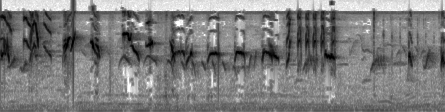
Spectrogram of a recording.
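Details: Greater green leafbird worked up by a rival's presence pours out varied song: rough chattering phrases, looping whistles, a brief rapid stutter of clicks, then scattered soft notes near the end.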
